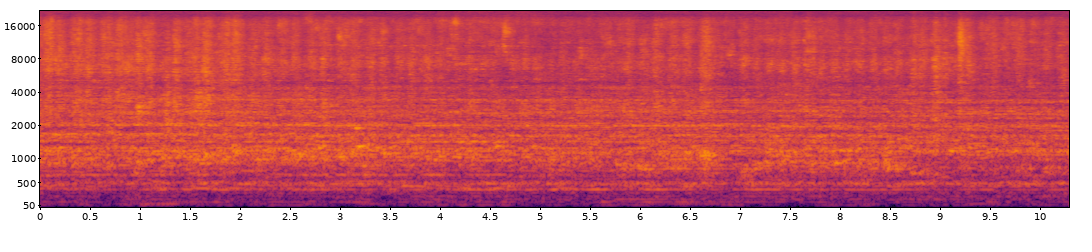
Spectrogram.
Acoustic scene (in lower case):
restroom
